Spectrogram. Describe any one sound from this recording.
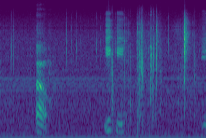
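A paper leaflet rustles and crinkles in someone's hands.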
